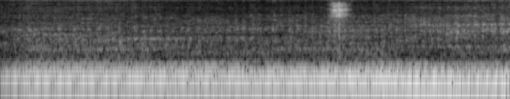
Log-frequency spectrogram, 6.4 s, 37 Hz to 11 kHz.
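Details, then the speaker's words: 1955 Buick Roadmaster after sitting over 20 years, new exhaust and rebuilt generator, idling before first road test: steady low idle pulse hunts up and down in speed and loudness; owner wonders if choke-related, also suspects manifold gasket noise; unconfirmed. "he's idling up and down I wonder if that's like a choke thing or something"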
